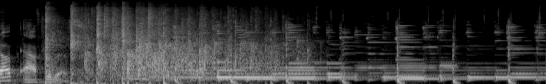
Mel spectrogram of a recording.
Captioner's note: applause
